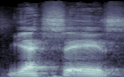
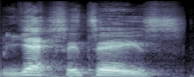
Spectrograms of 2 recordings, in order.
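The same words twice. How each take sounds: First: It is said without conviction, sounding unsure. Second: It is said with conviction, sounding sure.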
